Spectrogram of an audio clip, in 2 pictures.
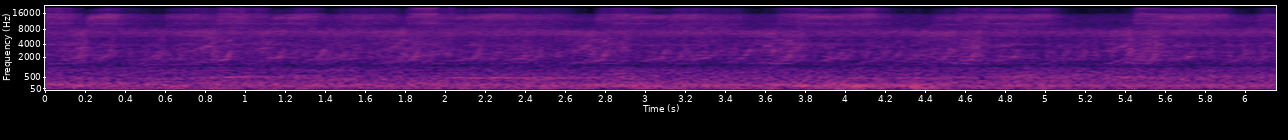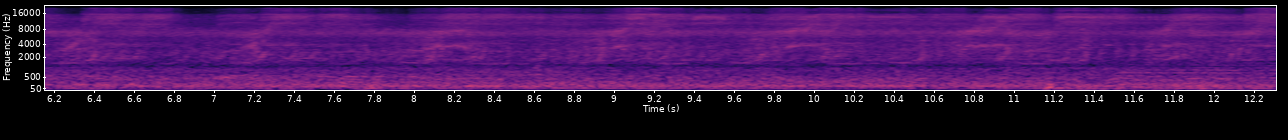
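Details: Summer mountain cicadas in a sunny spot, a continuous high hissing buzz with rhythmic throbbing pulses about once a second from several overlapping callers, steady throughout.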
